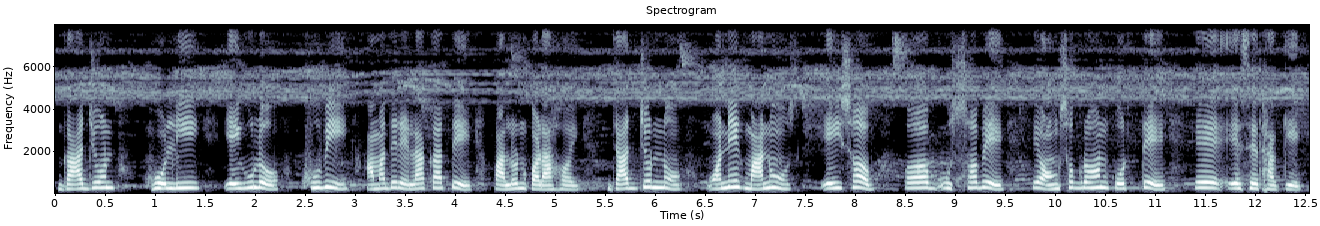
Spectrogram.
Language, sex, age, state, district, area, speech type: Bengali, female, 18-30, West Bengal, Paschim Medinipur, rural, spontaneous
